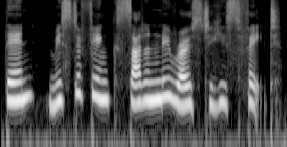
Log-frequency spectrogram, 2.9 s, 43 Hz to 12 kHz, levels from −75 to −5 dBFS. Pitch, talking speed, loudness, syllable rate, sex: 255 Hz, 165 wpm, -19 LUFS, 3.9 syllables/s, female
